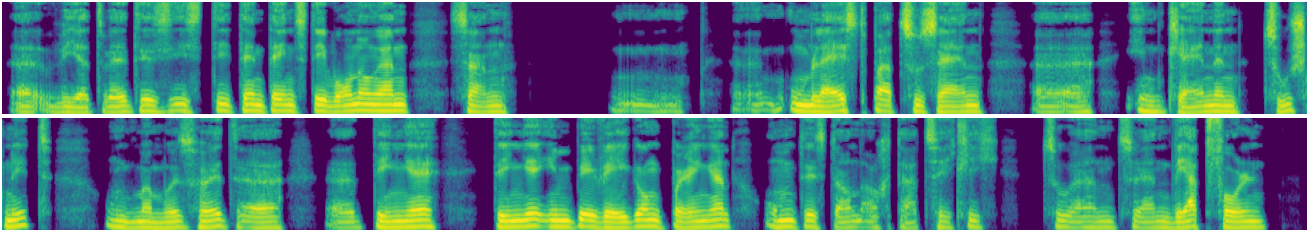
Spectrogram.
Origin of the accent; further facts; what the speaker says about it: Vienna, Austria; im 20. Bezirk, wo ich aufgewachsen bin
